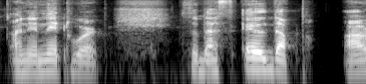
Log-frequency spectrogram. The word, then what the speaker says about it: LDAP: All right, LDAP, that's how it's pronounced, and it stands for Lightweight Directory Access Protocol.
